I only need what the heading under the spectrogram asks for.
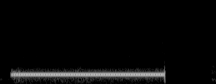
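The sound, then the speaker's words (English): A steady telephone dial tone of an outgoing call to a friend hums at one pitch for about a second and a half, then cuts off abruptly into silence, with a faint click at the very end. “let's give him a call.”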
